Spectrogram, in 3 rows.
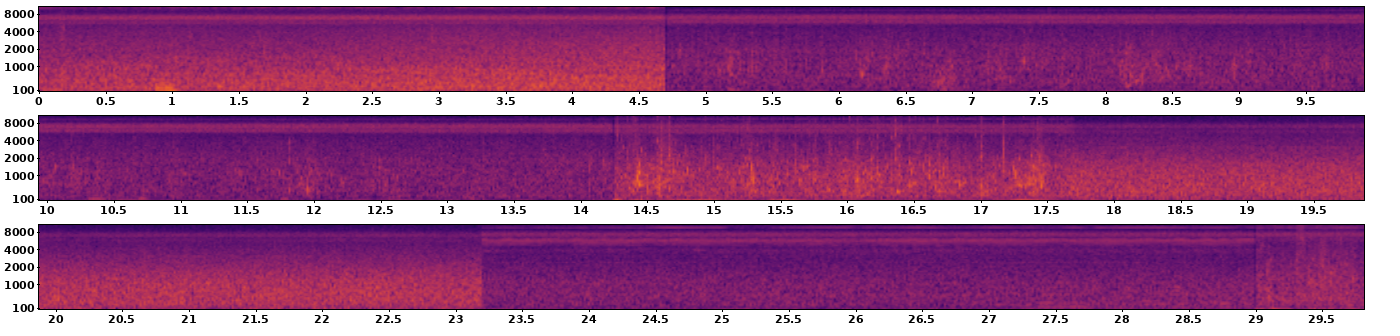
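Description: Shallow rainforest river running over rocks, a steady rush of water that shifts abruptly several times in level and tone. Between about 14 and 17 seconds in come a few sharp splashes of someone wading through the water. A steady high-pitched whine runs over it.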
